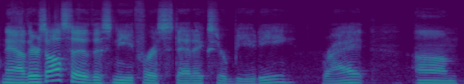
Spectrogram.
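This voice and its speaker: A man with a fairly low voice, hosting a podcast in a relaxed, thinking-aloud way. He often trails off and stretches his words. His frequent checks with his listener keep the exchange loose and casual. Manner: conversational, drawn-out, frequent "you know" and "right?". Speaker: podcast host. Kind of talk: casual discussion.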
